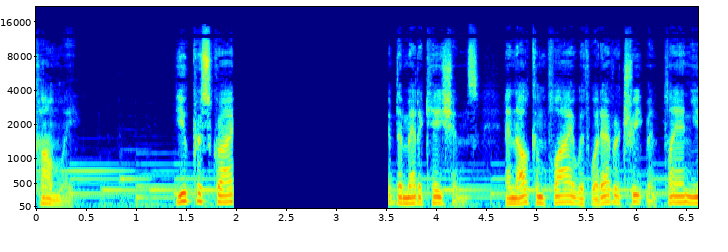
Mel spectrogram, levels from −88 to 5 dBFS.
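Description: At 1.96 s the sound stops in mid-flow. Silence follows for about 1.55 s, until 3.54 s. This is a playback stall. The player most likely ran out of buffered data, or its output thread was blocked, so nothing reached the output. When it recovers, the audio resumes. The gap is long enough to break the flow clearly.

From 3.54 s to 6.54 s comes a time-compressed catch-up. The player is working off the backlog left by the stall. It cuts out small pieces and cross-fades across the joins. The result runs at about 1.15 times normal speed, yet the pitch stays where it was. The sound feels hurried for those three seconds.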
